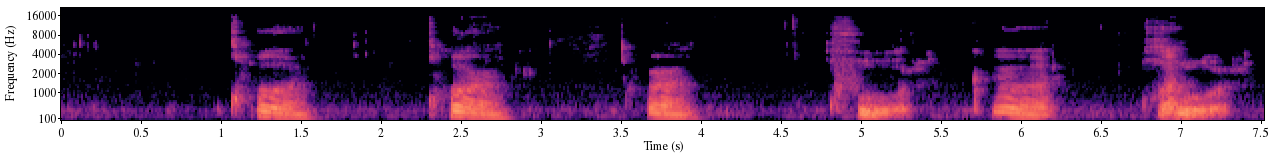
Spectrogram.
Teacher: I'm adding a slight trill and tap where there should not be one.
